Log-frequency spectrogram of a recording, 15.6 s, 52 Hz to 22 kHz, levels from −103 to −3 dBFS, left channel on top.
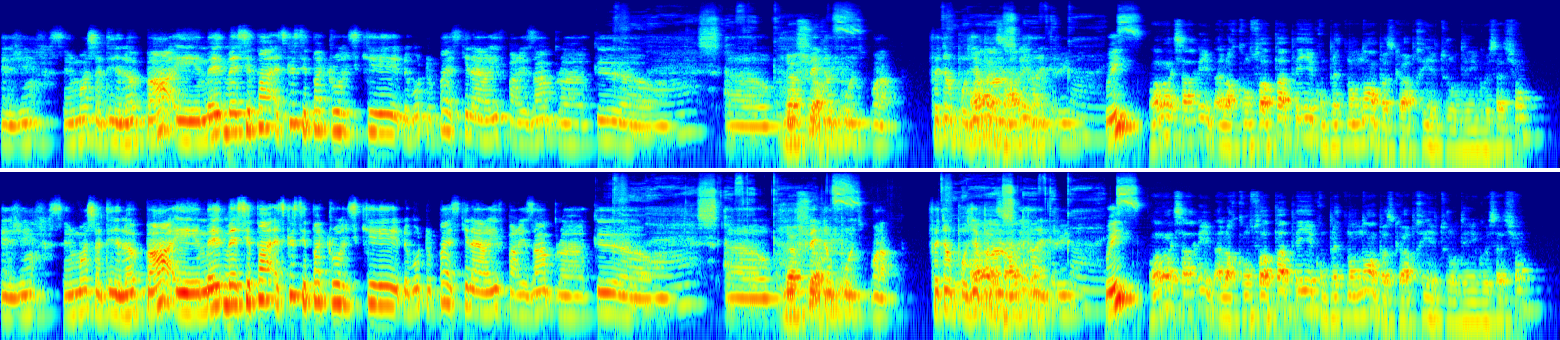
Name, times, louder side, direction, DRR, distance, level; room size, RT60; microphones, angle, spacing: voice 1, 0.0-6.7 7.2-9.0 9.3-10.7 11.1-11.4, right 4 dB, 40° right, 0.3 m, -28 dB
Female speech woman speaking, 6.1-8.6 8.9-9.0 9.4-11.4, right 7 dB, 90° right, 0.6 m, -44 dB
voice 2, 7.8-8.2 9.7-10.4 11.5-15.2, right 1 dB, 5° right, 1.1 m, -31 dB
3.7 x 3.0 x 2.3 m
head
